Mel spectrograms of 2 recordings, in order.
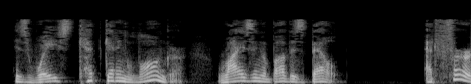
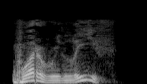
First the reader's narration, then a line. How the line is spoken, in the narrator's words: the centaur said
